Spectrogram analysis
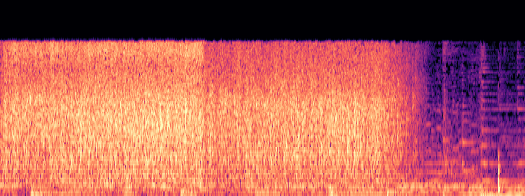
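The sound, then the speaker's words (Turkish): A dense, steady burst of crowd applause after a poem reading, loud and crackling for about eight seconds before thinning out and fading, with a soft low musical tone underneath. “Kocaman bir alkış sana.”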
